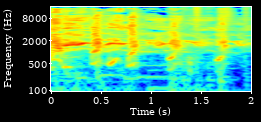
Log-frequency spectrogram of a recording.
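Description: A person laughing in a string of short snickers, about three a second, that fade away.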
